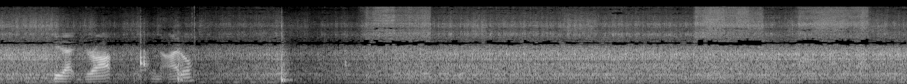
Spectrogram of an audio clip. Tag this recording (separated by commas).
Vehicle, Idling, Speech, Car, Engine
